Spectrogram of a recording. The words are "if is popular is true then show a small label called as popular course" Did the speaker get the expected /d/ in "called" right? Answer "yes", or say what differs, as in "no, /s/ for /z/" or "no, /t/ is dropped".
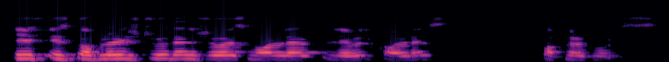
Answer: yes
